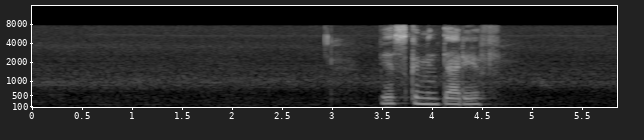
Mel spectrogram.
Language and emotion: Russian, neutral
